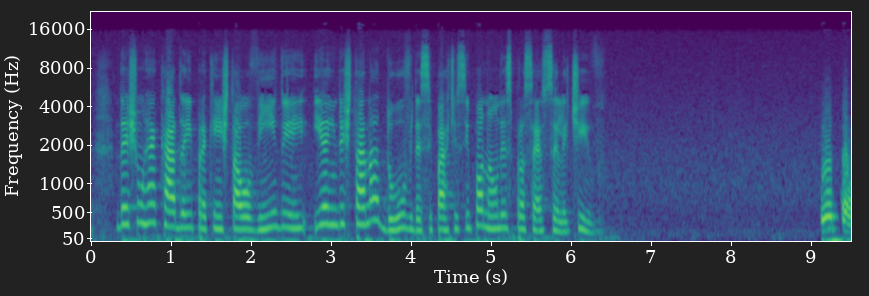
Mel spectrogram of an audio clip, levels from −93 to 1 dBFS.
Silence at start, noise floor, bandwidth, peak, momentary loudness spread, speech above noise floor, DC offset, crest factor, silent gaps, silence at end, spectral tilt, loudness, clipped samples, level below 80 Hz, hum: 0.05 s; -55 dBFS; 16.5 kHz; -10 dBFS; 6 LU; 31 dB; under 0.1%; 16 dB; none; 0 s; -3 dB/octave; -24 LUFS; under 0.1%; -50 dBFS; none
